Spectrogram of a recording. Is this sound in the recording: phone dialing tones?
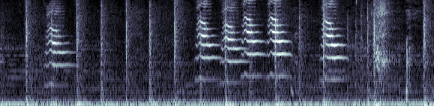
no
